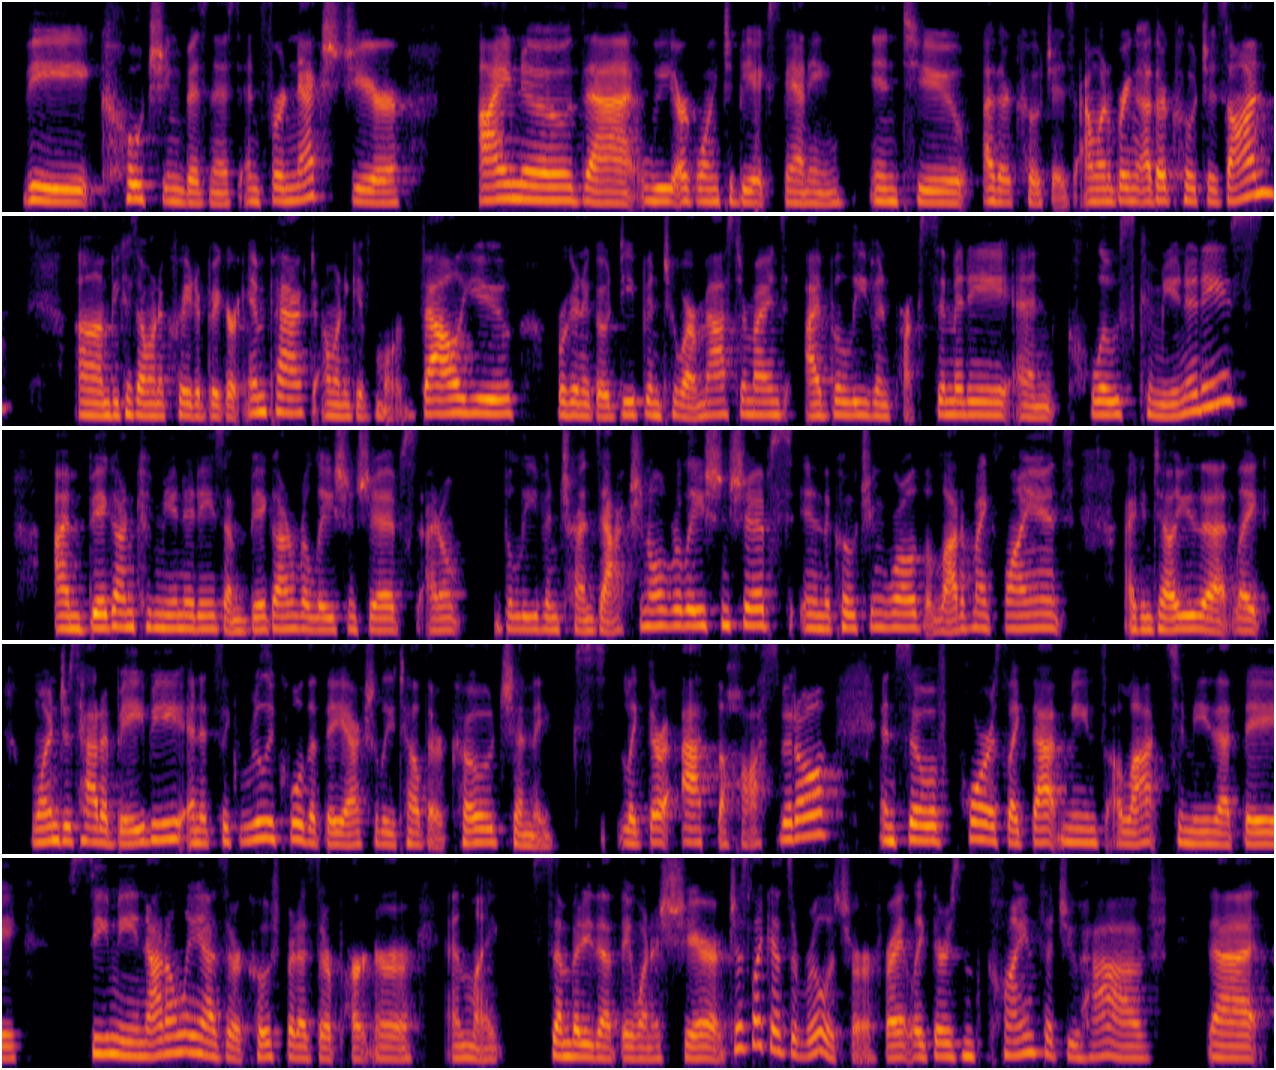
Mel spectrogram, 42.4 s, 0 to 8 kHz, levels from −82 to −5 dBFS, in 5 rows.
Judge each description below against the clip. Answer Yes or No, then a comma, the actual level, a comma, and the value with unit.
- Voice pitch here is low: No, medium, 180 Hz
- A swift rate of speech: Yes, fast, 215 wpm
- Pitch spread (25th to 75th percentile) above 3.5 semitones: No, average, 3.1 semitones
